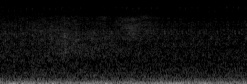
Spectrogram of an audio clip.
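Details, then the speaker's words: Modified 2010 BMW X6 at pre-purchase inspection, engine idling: steady even idle with light fast injector ticking on top, no deep bottom-end rod or crank bearing knock, no sticking lifter; normal idle, sounds decent. "as far as any deep metallic noises like uh the the lower end you know rod bearings or crank crankshaft bearings not hearing nothing there nor on the top side like a like a sticking lifter or not so as of right now some sounds uh decent"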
